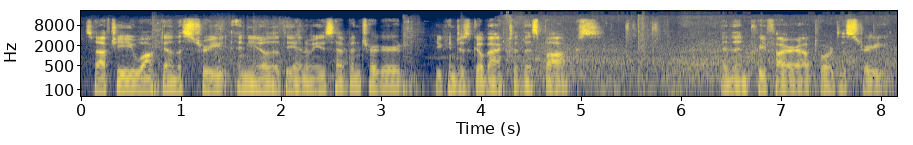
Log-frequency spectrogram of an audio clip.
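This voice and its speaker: A man doing casual video game walkthrough commentary, explaining tips in a measured way. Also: low-pitched, flat delivery, background noise. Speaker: gamer giving walkthrough commentary.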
